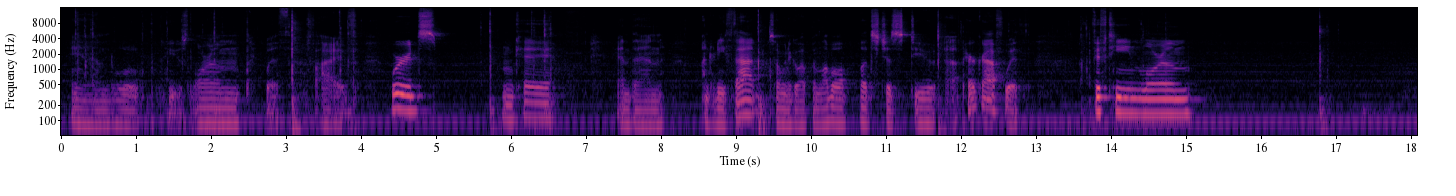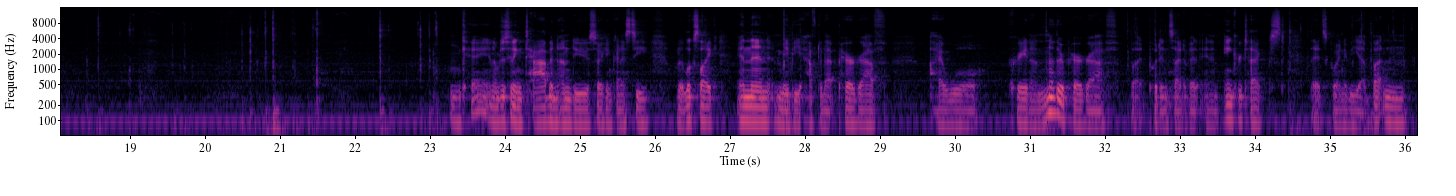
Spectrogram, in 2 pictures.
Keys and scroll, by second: 3.1 super+Right, 5.0 Tab, 5.8 super+z, 13.1 shift+., 16.1 Tab, 18.3 Tab, 18.9 Left, 20.7 super+Right, 21.6 Tab, 22.3 super+z, 31.6 shift+..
